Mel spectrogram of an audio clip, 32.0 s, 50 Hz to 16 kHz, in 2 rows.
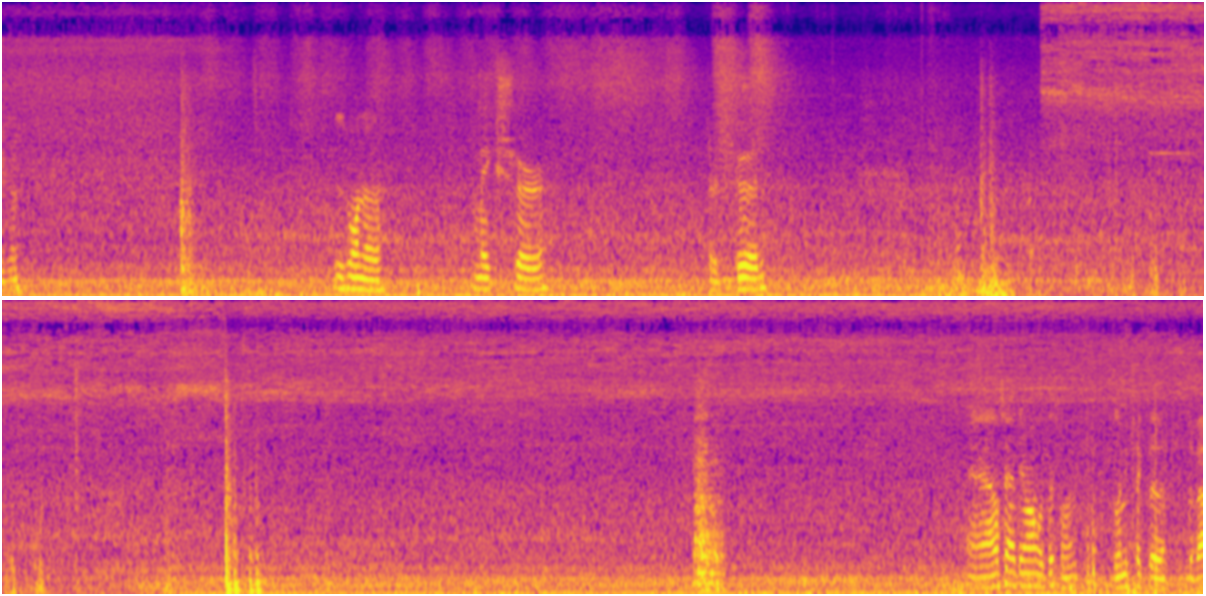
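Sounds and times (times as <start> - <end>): shop hum and hiss: 0.0 - 32.0
knocks and clunks of metal part: 19.0 - 19.6, 25.2 - 25.7.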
